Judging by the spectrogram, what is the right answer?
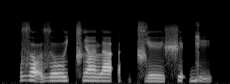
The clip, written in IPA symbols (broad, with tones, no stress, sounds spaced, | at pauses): z ɔ̰˦˨ z o˦ ʊ̯ t͡ɕ ã˦ l ä˦ ʔ | t͡ɕ e˨ ɪ̯ ʃ ɪ˦ ʔ ɡ ḭ˦˨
